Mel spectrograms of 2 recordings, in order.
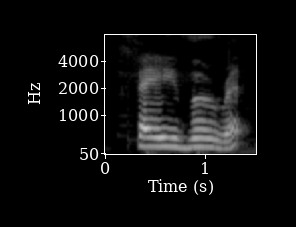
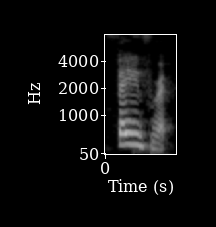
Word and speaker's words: favorite: So instead of favorite, favorite. It's easier, it's faster to use 2 syllables, so why would you use 3?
